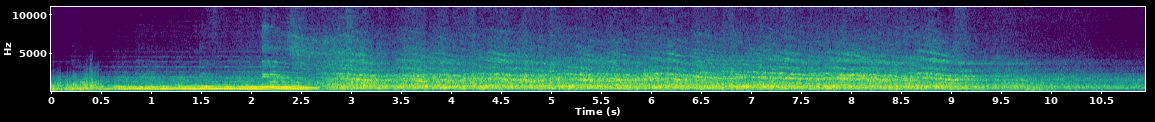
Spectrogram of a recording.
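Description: A GE Genesis P32AC-DM diesel locomotive gives a short horn blast as it passes at speed. The chord drops in pitch as the locomotive goes by, then the rumble and clatter of its passenger coaches rolling past follows and fades toward the end.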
